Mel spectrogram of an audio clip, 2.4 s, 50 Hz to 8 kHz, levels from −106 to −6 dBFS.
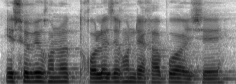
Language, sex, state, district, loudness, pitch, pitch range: Assamese, male, Assam, Kamrup Metropolitan, -15 LUFS, 140 Hz, 130-150 Hz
